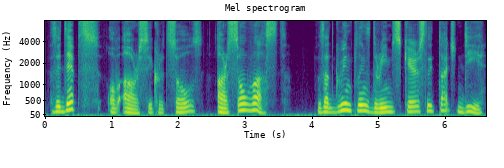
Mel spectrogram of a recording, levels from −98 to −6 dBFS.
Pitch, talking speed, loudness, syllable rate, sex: 150 Hz, 135 wpm, -18 LUFS, 4.0 syllables/s, male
